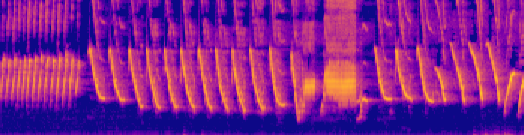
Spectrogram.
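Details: Canary training song for young learners of the cuit-cuit chirp: a rapid buzzy trill, then long even series of loud downward-sweeping chirps about three per second, broken by one short harsh burst.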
